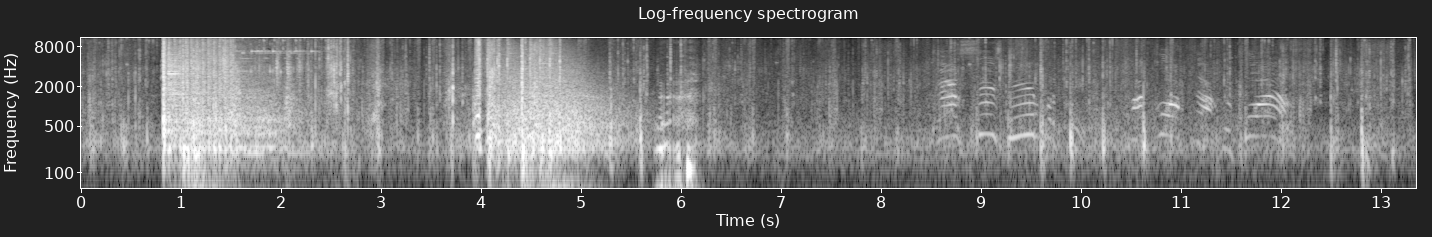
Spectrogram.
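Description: UZI PRO submachine gun firing in a video game, a loud rapid automatic burst lasting several seconds, followed by quieter game sounds and someone talking.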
